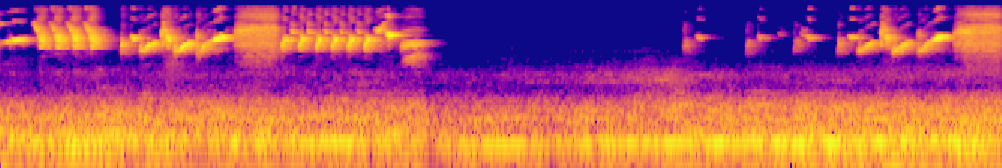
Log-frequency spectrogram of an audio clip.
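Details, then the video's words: Continuous song of a Himalayan goldfinch: rapid high twittering and buzzy trills for nearly three seconds, then a quiet pause over low background hum before the chattering twitter starts again. "himaleyan goldfinch singing continuesly"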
